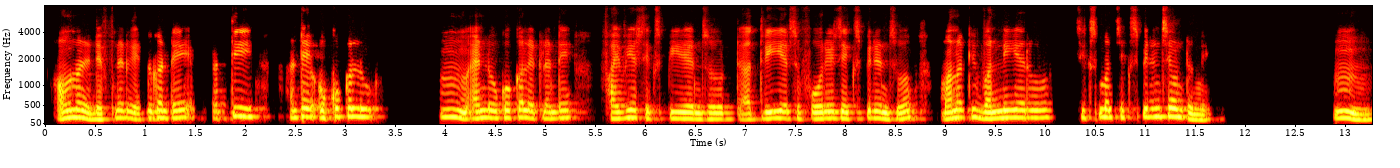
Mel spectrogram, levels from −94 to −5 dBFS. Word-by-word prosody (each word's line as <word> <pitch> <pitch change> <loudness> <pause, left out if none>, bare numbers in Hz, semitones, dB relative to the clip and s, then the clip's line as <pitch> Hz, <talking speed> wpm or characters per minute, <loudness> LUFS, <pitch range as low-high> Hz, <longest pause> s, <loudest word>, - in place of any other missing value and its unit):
అవునండి 185 -1 +4
డెఫినిట్‌గా. 165 +4 -2
ఎందుకంటే, 175 +2 0 0.3
ప్రతి 170 +6 -3 0.5
అంటే 185 +4 +1 0.2
ఒక్కొక్కళ్ళు 210 +3 +1 0.8
హ్మ్. 180 -3 +2
ఒక్కొక్కళ్ళెట్లా 180 -2 -1
అంటే 170 +3 -1 0.4
5 165 0 -1
ఇయర్స్ 185 -2 -1
ఎక్స్‌పీరియన్సు 160 -1 +1 0.3
ఆహ్, 145 - -4
3 160 0 +4
ఇయర్స్, 170 -1 -3
4 160 +1 +3
ఇయర్స్ 170 0 +1
ఎక్స్‌పీరియన్సూ 160 -1 0 0.4
మనకి 190 +3 +1
1 165 +2 +5
ఇయర్ 185 -1 +1 0.5
6 185 -2 -7
మంత్స్ 195 0 0
ఎక్స్‌పీరియన్సే 205 +2 0
ఉంటుంది. 140 -9 0 1.3
హ్మ్. 170 -4 +4
175 Hz, 115 wpm, -25 LUFS, 160-190 Hz, 1.3 s, 1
